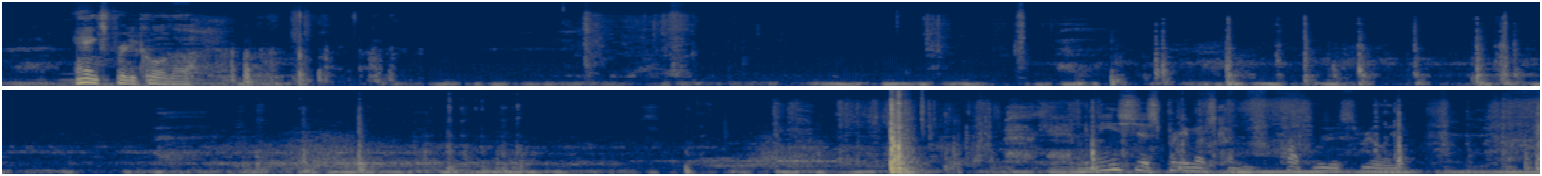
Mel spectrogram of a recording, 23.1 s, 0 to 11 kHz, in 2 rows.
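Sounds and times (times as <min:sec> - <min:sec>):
scraping on plastic: 0:22.3 - 0:23.0.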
